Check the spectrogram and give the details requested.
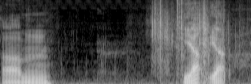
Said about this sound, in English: I'll have to look into that, okay, by turning the page. Turn the page on the air.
